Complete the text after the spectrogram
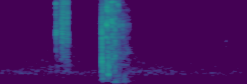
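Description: A small wooden case lid clicks open.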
